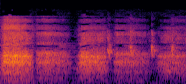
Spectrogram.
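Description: A person breathing audibly in a few short, noisy gasps.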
